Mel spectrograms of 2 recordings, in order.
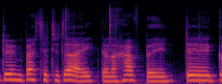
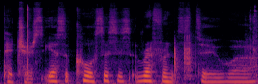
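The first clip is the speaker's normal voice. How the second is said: soft unvoiced whisper while building; 5 dB quieter than usual. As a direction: breathe the words, barely voiced.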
